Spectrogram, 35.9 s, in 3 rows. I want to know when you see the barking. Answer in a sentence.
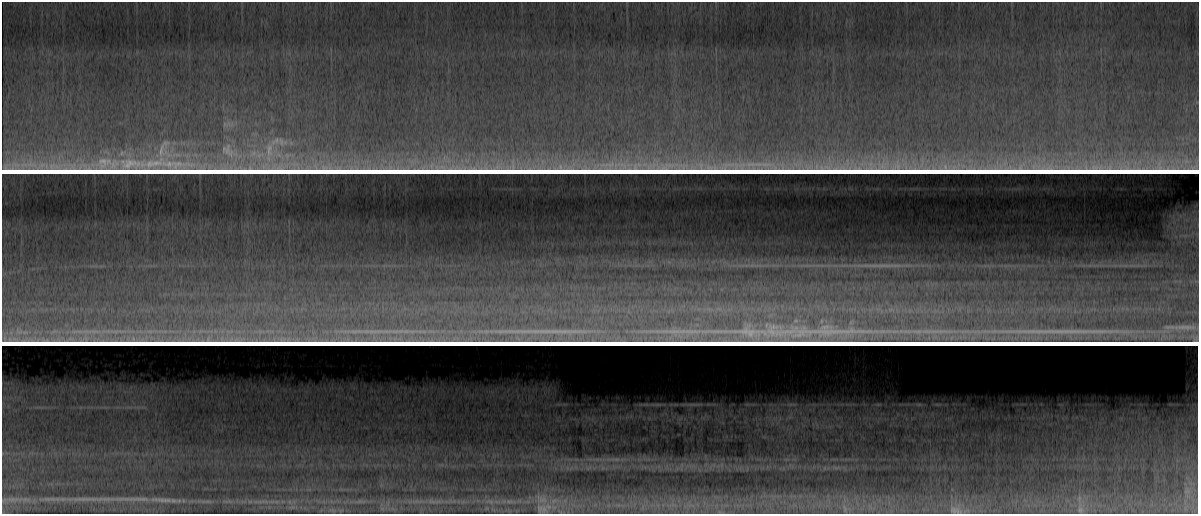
The barking can be heard from 0.9 to 2.9 s and from 18.6 to 20.5 s.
